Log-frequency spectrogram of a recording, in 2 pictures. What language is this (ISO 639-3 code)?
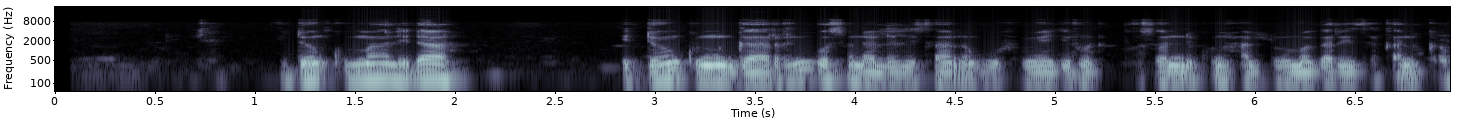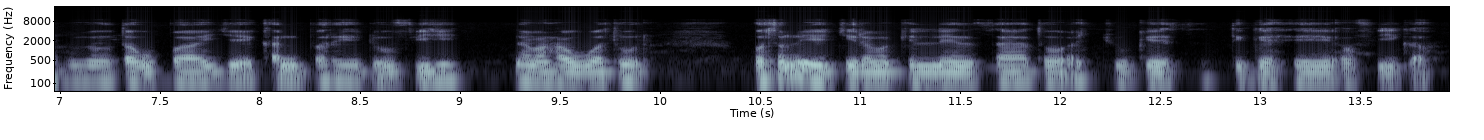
orm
